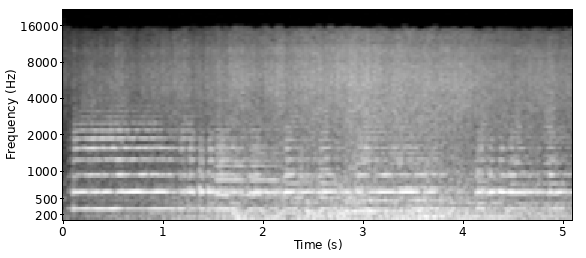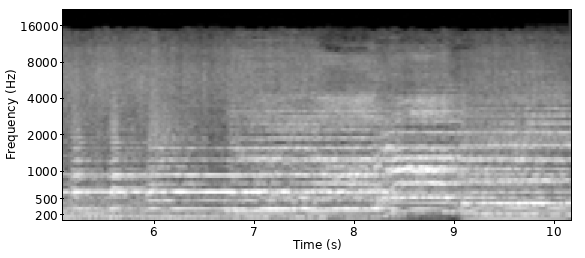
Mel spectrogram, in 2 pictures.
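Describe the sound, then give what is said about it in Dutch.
A loud, brassy orchestral fanfare with sustained trumpet chords over a rolling drum, swelling as the opening of the national anthem of Malaysia before shifting to a lower held note at the end. “Tromroffel, trompetgeschal, Maleisië, mijn land.”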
